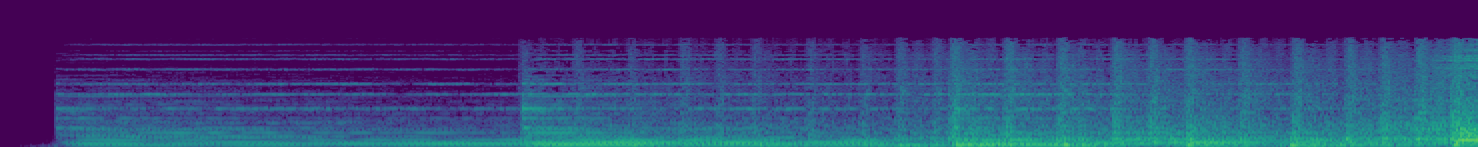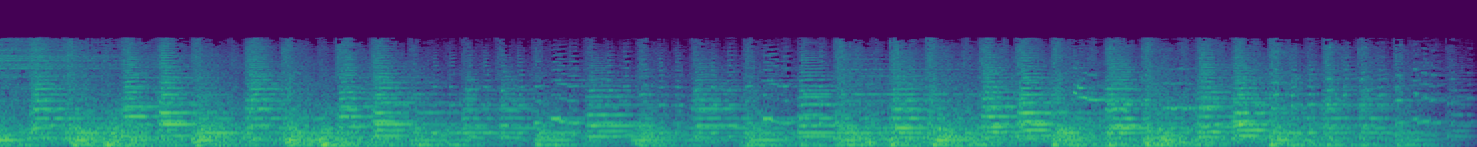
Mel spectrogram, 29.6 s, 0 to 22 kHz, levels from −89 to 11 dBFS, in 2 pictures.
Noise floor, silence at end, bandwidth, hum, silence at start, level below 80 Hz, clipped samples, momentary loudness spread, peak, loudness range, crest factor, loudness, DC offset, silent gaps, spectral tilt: -50 dBFS; 0.05 s; 8 kHz; none; 0.55 s; -30 dBFS; under 0.1%; 22 LU; -2 dBFS; 17 LU; 18 dB; -20 LUFS; under 0.1%; none; -6.5 dB/octave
